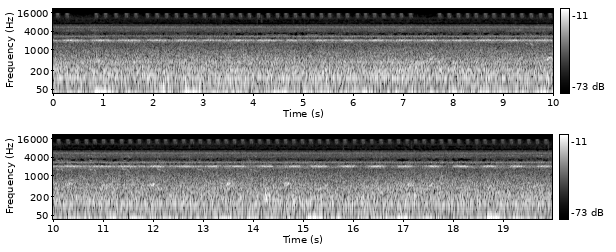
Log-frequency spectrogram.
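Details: Crickets in the evening around a lit-up deck where the chihuahua puppy Rocket relaxes; rhythmic chirps pulse about twice each second for the whole stretch, layered over a continuous high-pitched insect drone.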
